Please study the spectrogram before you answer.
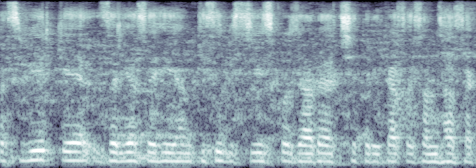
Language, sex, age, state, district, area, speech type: Urdu, male, 18-30, Bihar, Saharsa, rural, spontaneous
